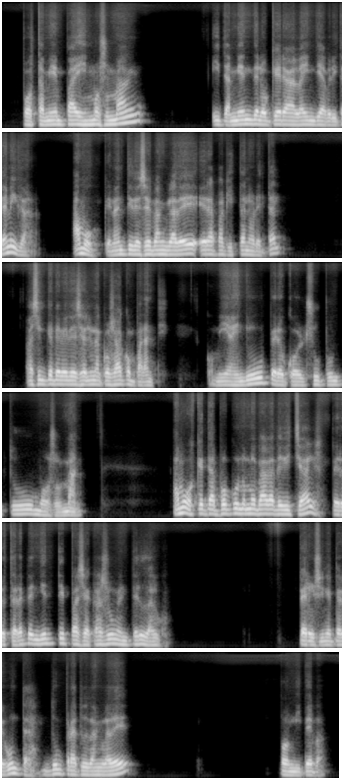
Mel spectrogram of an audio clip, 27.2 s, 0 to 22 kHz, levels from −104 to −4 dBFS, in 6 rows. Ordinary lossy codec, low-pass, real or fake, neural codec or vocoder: none; none; fake; autoencoder, 48 kHz, 32 numbers a frame, DAC-VAE, trained on Japanese speech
